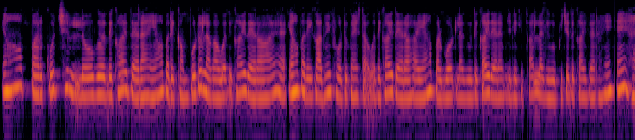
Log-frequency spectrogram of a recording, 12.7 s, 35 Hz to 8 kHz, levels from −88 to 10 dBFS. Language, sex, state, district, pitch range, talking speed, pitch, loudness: Hindi, female, Maharashtra, Chandrapur, 190-225 Hz, 225 wpm, 195 Hz, -32 LUFS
